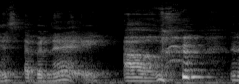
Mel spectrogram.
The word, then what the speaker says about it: Ebon: your name and I say my name is eban um and it's spelled e b o n accent now if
